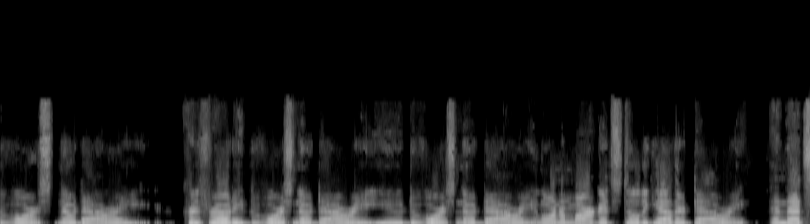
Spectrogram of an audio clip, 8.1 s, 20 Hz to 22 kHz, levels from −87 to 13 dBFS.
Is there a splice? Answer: no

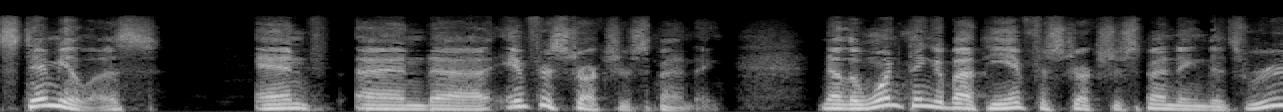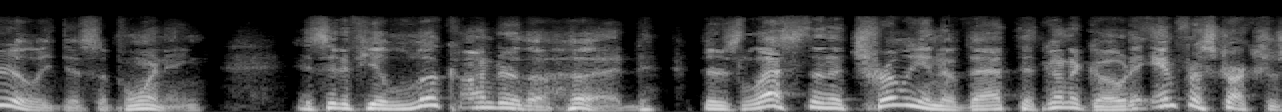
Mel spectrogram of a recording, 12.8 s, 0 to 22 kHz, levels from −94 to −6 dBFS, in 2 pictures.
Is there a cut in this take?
yes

